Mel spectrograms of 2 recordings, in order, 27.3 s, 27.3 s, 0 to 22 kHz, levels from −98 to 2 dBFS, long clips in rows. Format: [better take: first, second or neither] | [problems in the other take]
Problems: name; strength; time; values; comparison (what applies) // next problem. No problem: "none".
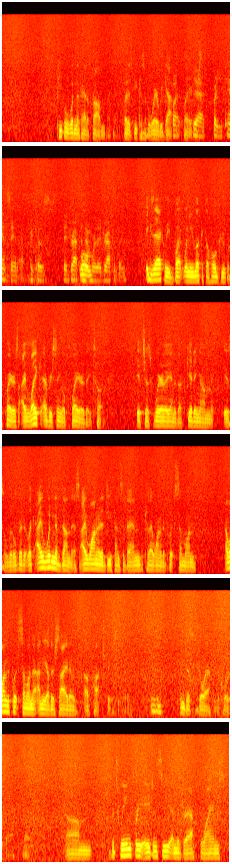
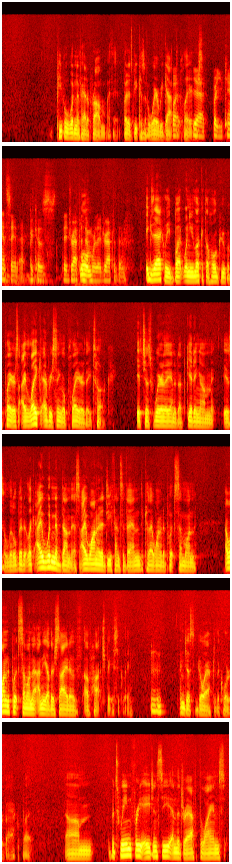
second | hiss; loud; throughout; 2 dB below the speech; faint in the second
